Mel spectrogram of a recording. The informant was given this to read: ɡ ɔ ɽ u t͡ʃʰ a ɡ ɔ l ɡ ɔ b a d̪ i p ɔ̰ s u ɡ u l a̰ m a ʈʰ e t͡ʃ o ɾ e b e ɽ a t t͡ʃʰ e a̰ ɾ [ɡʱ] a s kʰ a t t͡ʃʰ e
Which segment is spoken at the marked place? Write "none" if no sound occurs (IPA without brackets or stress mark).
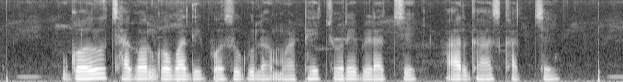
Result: ɡʱ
